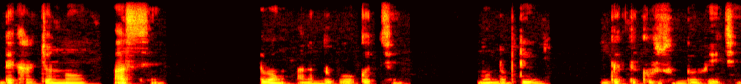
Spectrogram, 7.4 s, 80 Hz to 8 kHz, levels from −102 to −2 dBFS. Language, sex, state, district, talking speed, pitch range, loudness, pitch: Bengali, male, West Bengal, Jhargram, 105 wpm, 100-130 Hz, -29 LUFS, 105 Hz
